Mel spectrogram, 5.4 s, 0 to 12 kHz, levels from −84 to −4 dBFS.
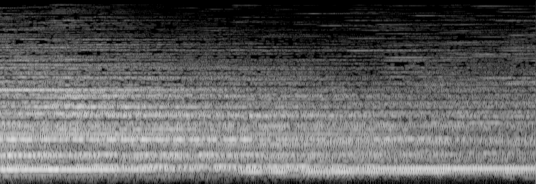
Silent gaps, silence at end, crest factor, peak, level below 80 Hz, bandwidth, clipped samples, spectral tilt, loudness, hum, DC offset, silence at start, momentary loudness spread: none; 0 s; 14 dB; -4 dBFS; -68 dBFS; 11 kHz; under 0.1%; -5 dB/octave; -20 LUFS; none; under 0.1%; 0 s; 7 LU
